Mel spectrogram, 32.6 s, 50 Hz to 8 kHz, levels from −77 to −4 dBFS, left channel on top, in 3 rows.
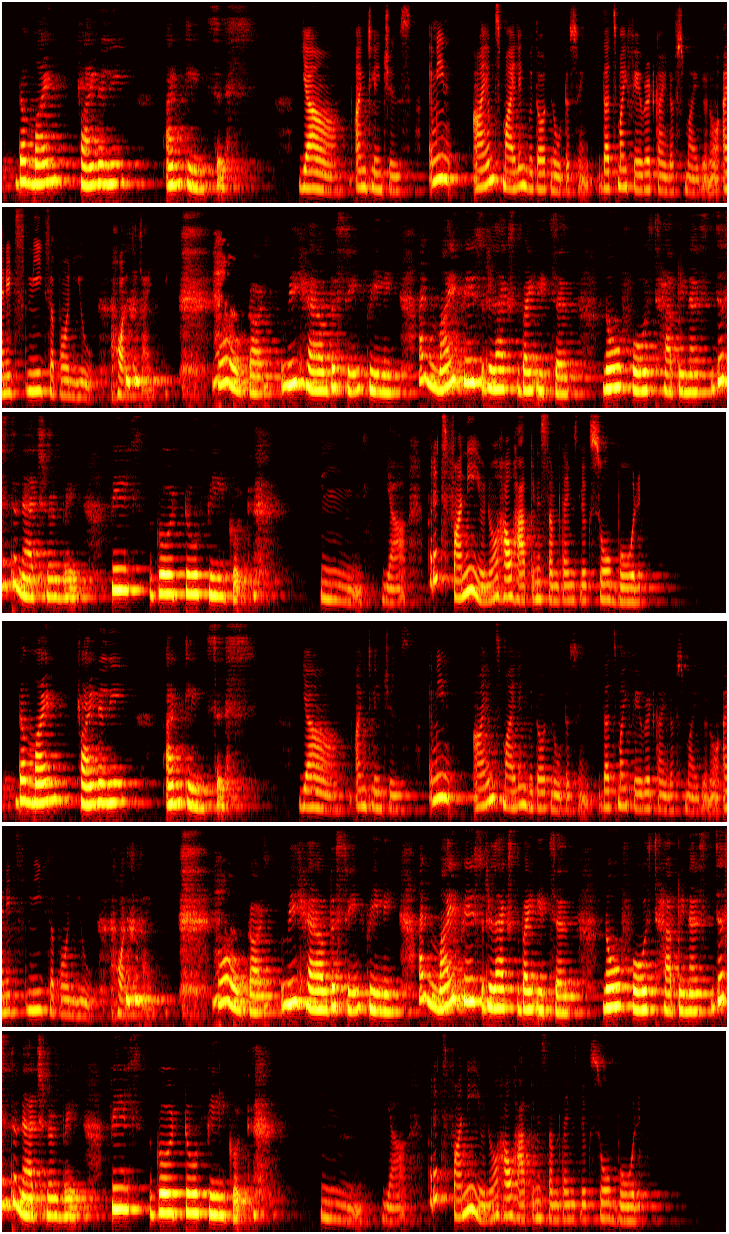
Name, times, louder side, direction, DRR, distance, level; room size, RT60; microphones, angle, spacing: voice 1, 0.2-1.8 2.5-3.7 12.4-13.0 13.5-25.8, right 1 dB, 30° right, 6 dB, 1.4 m, -21 dB
voice 2, 4.5-6.1 6.4-6.8 7.1-12.2 12.5-13.2 14.0-14.4 26.5-27.2 27.4-31.3, left 2 dB, 55° left, 11 dB, 1.3 m, -30 dB
27.0 x 20.5 x 7.8 m, 1.0 s
head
